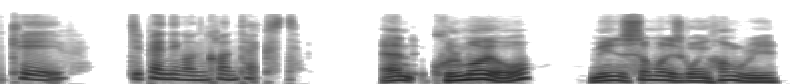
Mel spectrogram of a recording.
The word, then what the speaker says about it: 굶: ends with closed lips 굶 완벽해요 don't say 구루 or 구무 no extra sound after the b침 let's compar침면 받침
